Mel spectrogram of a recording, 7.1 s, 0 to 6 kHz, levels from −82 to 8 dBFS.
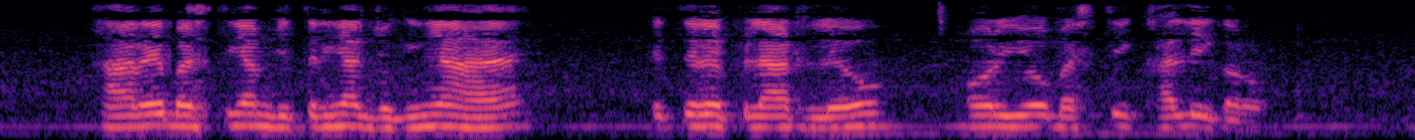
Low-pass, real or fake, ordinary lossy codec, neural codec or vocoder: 5.4 kHz; real; AAC, 32 kbps; none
